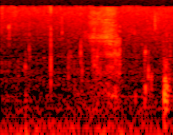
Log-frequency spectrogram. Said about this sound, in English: Quick slurp of coffee.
